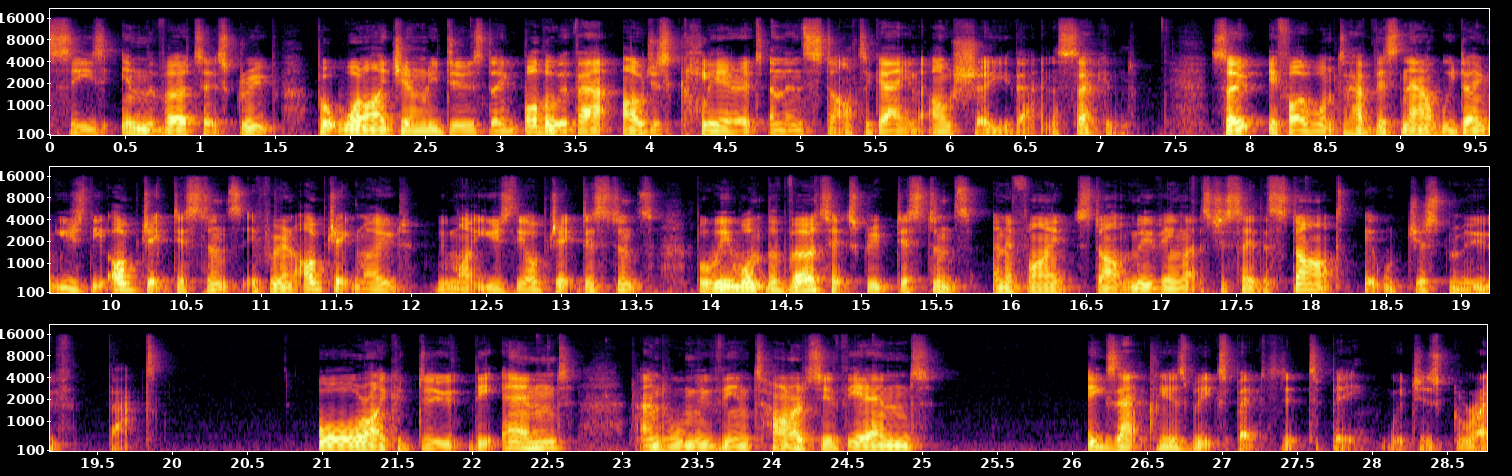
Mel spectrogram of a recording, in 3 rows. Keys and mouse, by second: 2.8 click, 5.5 middle click, 8.1 middle click, 17.2 click, 17.9-21.9 drag, 22.4 click, 22.8 middle drag, 23.2 shift+middle drag, 24.6-28.7 drag.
